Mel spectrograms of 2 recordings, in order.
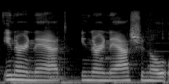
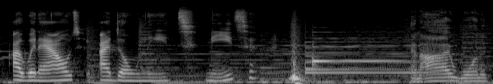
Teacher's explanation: the stress falls on the syllable before n then we can drop the T sound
